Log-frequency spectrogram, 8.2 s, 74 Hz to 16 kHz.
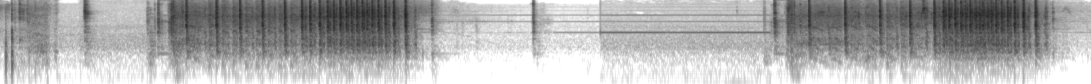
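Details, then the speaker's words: Mercedes GL 450, cold start on a jump pack, with cam position sensor, low turbo boost and oil pump valve codes and debris on the cam actuator magnets: two bursts of harsh rapid metallic knocking, about three a second; severe, source unclear. Cold start engine knocking. "Okay, I hear you. I definitely hear you. Jeez. That's pretty bad."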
